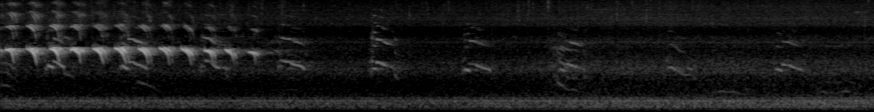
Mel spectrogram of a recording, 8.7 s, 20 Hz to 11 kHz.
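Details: Ospreys flying around at dawn before one lands on a perch, early on 5 August 2017: a rapid, loud series of about a dozen piercing downslurred whistles, then softer scattered chirps over a constant low background drone.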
